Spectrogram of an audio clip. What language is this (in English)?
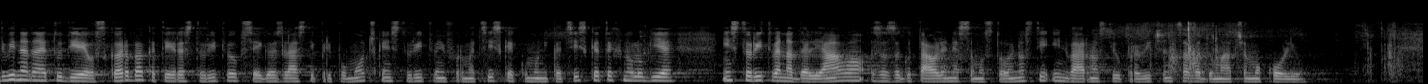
Slovenian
